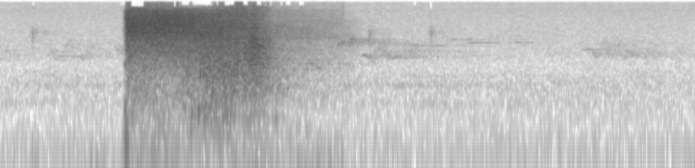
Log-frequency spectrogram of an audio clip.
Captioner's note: water splashing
